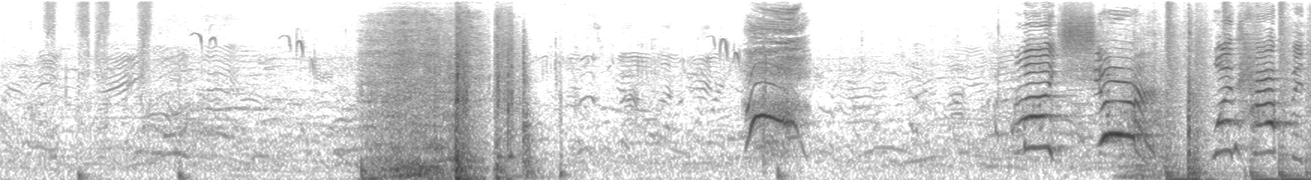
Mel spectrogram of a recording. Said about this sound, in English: She groggily walks across the cabin and pulls open a drawer.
